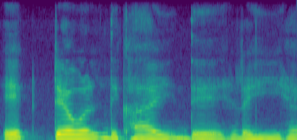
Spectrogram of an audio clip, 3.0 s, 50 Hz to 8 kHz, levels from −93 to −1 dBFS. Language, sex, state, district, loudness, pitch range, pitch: Hindi, female, Himachal Pradesh, Shimla, -14 LUFS, 205-215 Hz, 210 Hz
